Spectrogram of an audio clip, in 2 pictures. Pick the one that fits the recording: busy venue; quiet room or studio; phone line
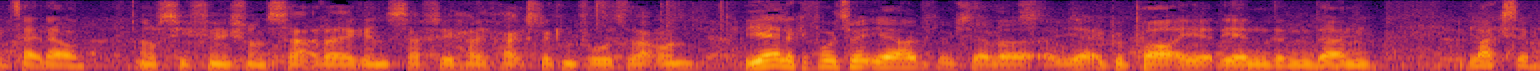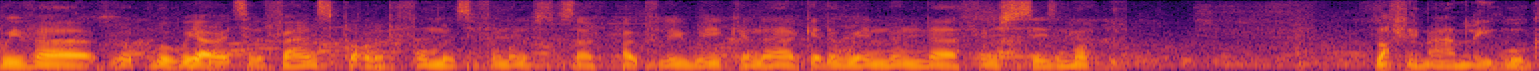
busy venue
